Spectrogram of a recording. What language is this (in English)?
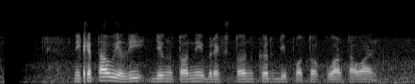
Sundanese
